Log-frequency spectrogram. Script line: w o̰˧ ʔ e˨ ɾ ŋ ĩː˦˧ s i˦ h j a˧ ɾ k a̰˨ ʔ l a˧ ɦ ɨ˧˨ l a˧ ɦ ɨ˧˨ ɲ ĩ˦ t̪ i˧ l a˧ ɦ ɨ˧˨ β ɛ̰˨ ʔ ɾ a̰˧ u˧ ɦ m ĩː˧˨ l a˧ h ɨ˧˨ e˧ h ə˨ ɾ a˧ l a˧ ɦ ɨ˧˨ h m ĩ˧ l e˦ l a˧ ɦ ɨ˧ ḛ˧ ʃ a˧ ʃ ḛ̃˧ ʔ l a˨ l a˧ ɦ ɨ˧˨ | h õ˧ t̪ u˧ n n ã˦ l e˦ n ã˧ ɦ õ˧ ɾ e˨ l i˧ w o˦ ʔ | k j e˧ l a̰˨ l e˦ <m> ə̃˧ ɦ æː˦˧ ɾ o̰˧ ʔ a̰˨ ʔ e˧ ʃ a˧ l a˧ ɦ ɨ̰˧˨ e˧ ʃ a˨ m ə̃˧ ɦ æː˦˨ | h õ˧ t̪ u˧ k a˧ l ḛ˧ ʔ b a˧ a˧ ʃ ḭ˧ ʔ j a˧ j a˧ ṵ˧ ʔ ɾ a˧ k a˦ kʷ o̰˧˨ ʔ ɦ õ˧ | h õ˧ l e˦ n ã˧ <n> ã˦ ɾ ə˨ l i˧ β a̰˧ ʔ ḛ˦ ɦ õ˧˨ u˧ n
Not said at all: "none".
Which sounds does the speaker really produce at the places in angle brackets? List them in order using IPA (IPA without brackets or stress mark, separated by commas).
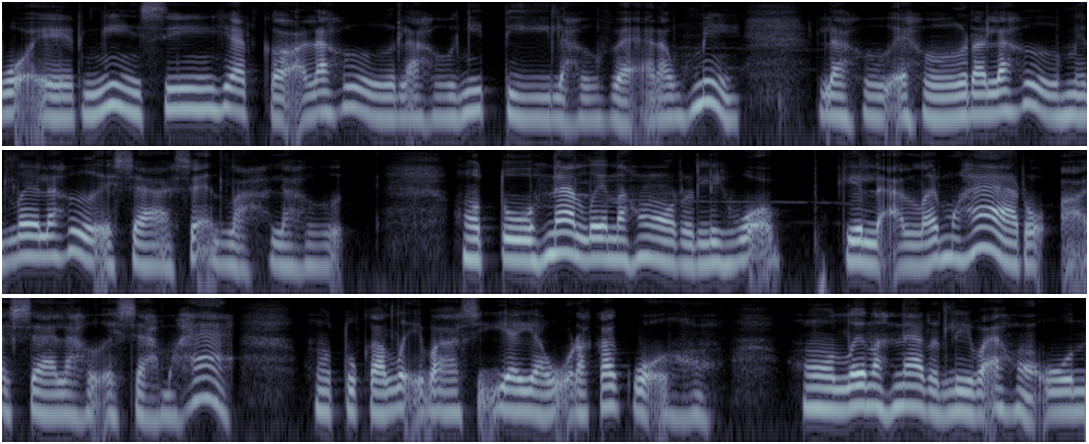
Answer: m, n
